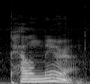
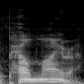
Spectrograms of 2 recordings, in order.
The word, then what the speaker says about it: Palmyra: an inscription from the environs of Palmyra, or Palmyra, depending on your preference for the semantical pronunciation.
